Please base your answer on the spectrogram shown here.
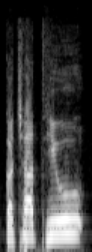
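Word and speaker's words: Katchatheevu: अब एक और प्रॉब्लम है वहां पर, कच्छा कच्छाथीव आइलैंड, रुको मैं लिख देता हूं इसको, कच्छा स्पेलिंग एक बार चेक कर लेना, कच्छाथीव, TH है ये, THEEVU, ठीक है।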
